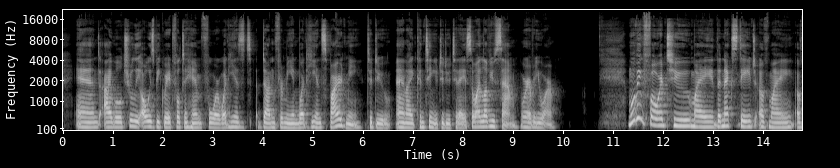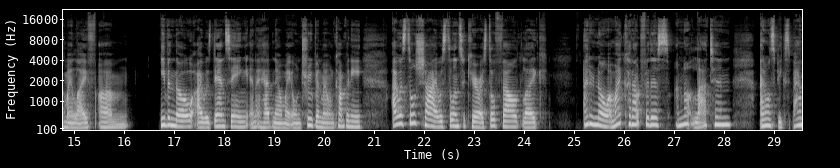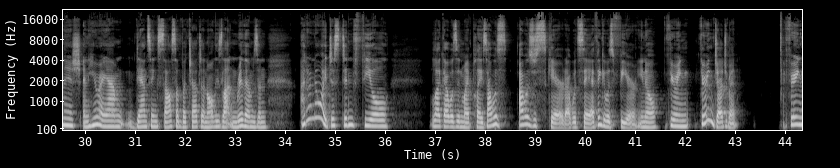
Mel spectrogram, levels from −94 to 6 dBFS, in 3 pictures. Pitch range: 160-220 Hz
